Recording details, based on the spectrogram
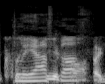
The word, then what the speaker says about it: Kliavkoff: guy, you know, voting against I can't even pronounce his name, Kliavkoff.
